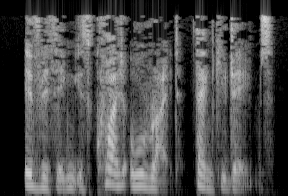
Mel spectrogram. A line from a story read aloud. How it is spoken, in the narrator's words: said Gabriel, his tone clipped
